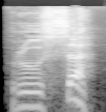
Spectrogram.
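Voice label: "Ruca", patua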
